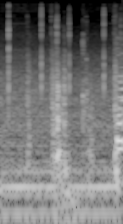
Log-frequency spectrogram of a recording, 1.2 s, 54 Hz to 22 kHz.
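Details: 2008 Ford Edge towed in with no crank and flashing security light, only one key: after erasing and reprogramming remote transmitters with a scan tool, a short horn chirp follows the fob press, confirming the remote is accepted.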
